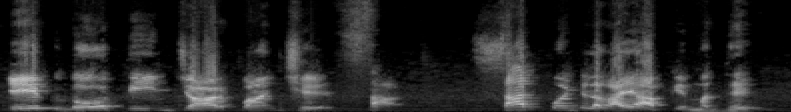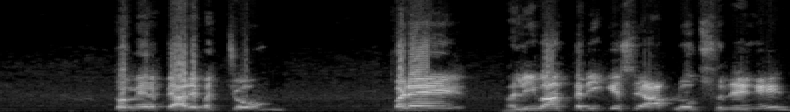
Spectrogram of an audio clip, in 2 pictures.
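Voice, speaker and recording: A man teaching an exam-prep grammar lesson, repeating each term slowly for students to write down and calling them by fond names. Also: sits high, pushed and bright, highs cut off, slight background noise. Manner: slow, repeats terms for dictation; addresses students fondly.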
